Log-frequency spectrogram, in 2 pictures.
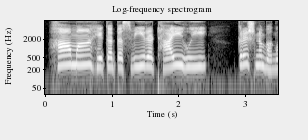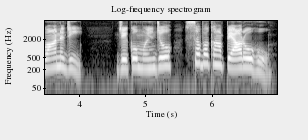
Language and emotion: Sindhi, neutral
